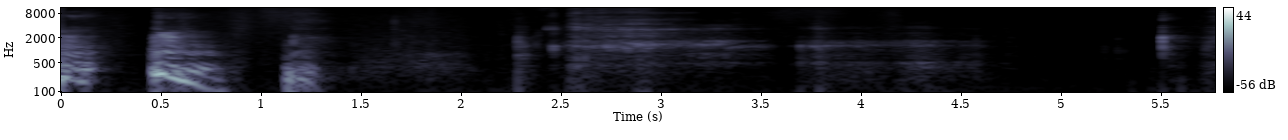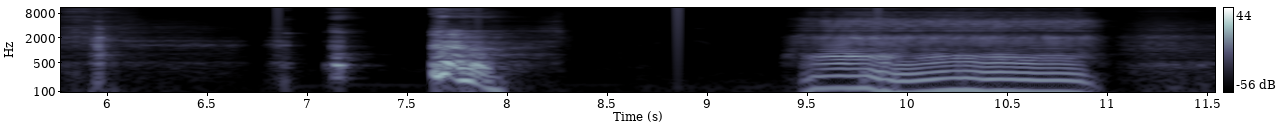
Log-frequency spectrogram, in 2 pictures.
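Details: Short snorting bursts and quiet breathing, then one long loud buzzing snore, recorded overnight in 2016 from a self-described sleep apnea snorer; loud snoring (obstructive sleep apnea).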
